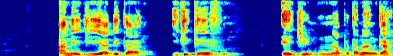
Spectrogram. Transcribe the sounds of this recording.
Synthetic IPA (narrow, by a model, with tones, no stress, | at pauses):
a˦ne˨d͡ʒi˦ja˦dɪ˦ka˨ | i˨ki˦ke˦e˦fu˨ | e˦d͡ʒi˨ŋ̩˨a˦pʊ˨ta˦na˨ŋ̩˨ɡa˦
